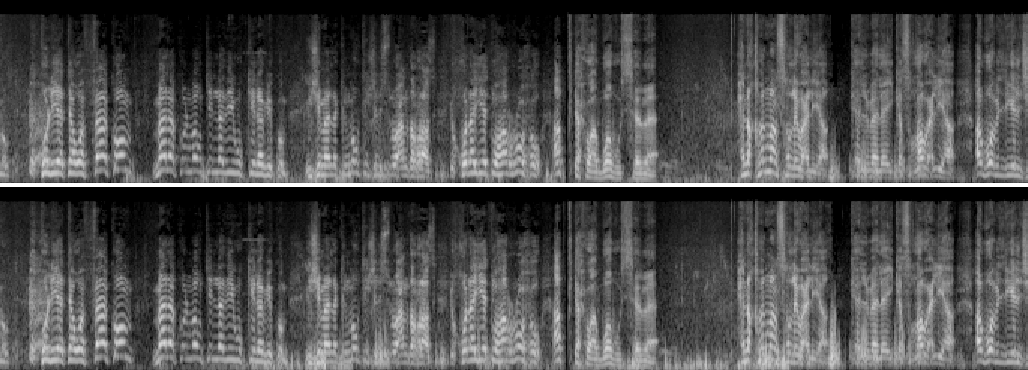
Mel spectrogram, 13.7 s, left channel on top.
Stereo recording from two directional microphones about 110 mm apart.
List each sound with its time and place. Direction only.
0.4 s a man's voice: 30° right (ahead or behind)
7.6 s speech: 10° left (ahead or behind)
9.8 s speech: 10° left (ahead or behind)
